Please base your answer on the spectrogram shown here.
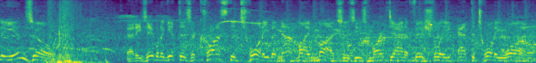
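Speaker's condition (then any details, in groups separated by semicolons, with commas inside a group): No condition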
